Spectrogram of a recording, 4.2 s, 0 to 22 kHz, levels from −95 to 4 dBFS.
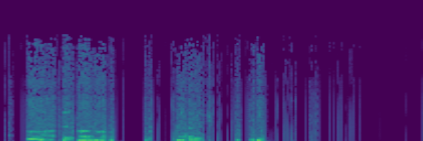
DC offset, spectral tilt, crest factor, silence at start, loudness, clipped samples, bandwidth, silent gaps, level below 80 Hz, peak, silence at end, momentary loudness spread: under 0.1%; -6 dB/octave; 20 dB; 0.25 s; -32 LUFS; under 0.1%; 16.5 kHz; 1.25-1.42 s, 1.66-1.70 s, 2.23-2.27 s; -62 dBFS; -14 dBFS; 1.6 s; 17 LU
